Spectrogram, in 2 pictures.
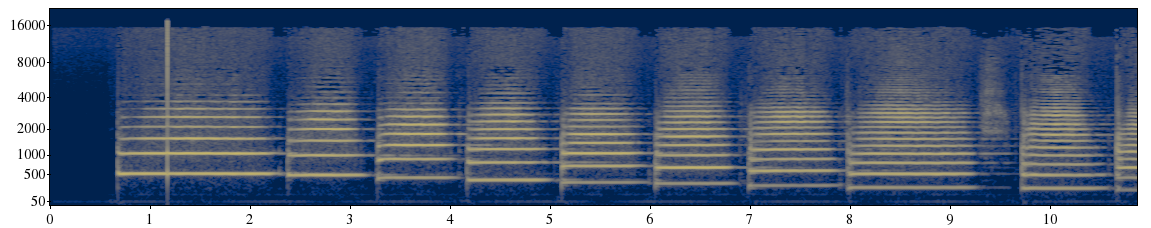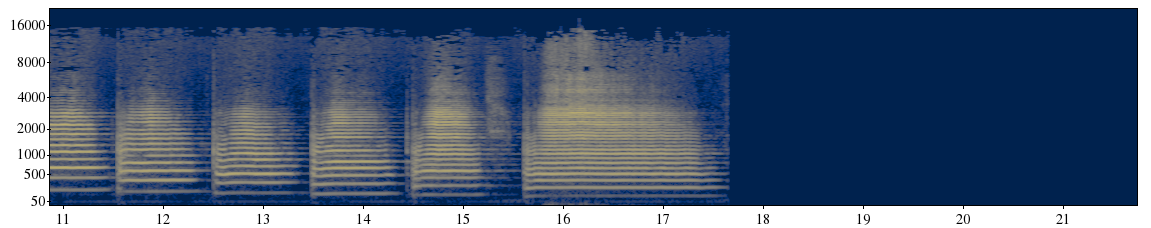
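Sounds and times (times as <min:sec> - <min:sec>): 
brass horn going from high to low: 0:00.6 - 0:17.7.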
